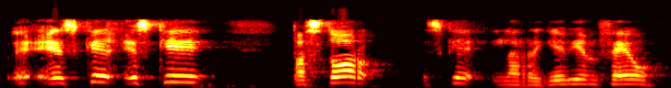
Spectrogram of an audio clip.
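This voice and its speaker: A desperate, stammering churchgoer, as a man puts him on pleads in a voice pitched high and strained. The believer sounds loud and full of guilt. The recording is dull and lo-fi. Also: expressive, slow pace, exaggerated voice. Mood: anguished. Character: anguished guilt-ridden churchgoer pleading with pastor.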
